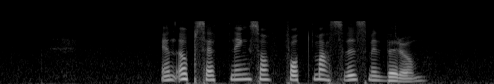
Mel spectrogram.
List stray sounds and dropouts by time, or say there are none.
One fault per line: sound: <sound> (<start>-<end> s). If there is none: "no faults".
no faults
